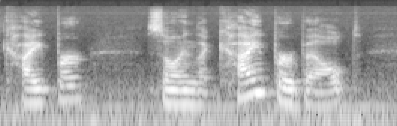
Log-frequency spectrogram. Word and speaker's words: Kuiper: I know it looks like Cooper but it's pronounced Kuiper so in the Kuiper belt you're going to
